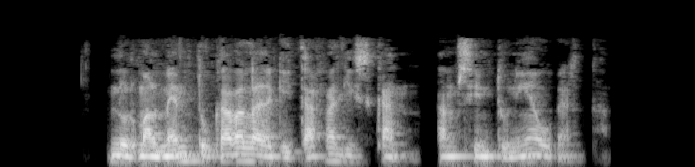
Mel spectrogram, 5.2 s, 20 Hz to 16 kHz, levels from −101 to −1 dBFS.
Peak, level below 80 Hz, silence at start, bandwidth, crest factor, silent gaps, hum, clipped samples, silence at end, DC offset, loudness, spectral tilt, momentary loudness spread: -2 dBFS; -56 dBFS; 0.8 s; 7.6 kHz; 18 dB; 3.15-3.27 s; none; under 0.1%; 0.9 s; under 0.1%; -19 LUFS; -6 dB/octave; 11 LU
